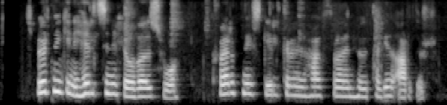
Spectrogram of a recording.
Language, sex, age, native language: Icelandic, female, 40-49, Icelandic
